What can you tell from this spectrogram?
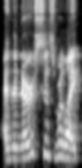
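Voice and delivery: ordinary talk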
